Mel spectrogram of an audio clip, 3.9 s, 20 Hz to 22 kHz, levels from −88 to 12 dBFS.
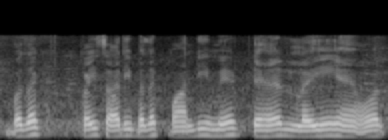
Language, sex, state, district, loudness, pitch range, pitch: Hindi, female, Uttar Pradesh, Jalaun, -15 LUFS, 150-165 Hz, 155 Hz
